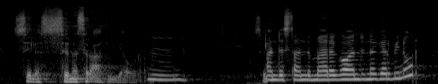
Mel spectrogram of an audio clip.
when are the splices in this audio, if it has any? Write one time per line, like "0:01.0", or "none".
0:02.6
